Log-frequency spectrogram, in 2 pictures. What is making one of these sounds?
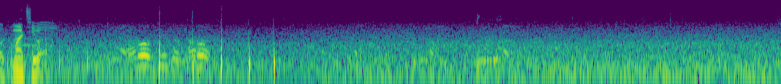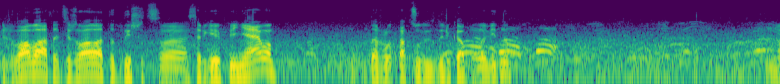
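Men's voices call out faintly across an open outdoor field.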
